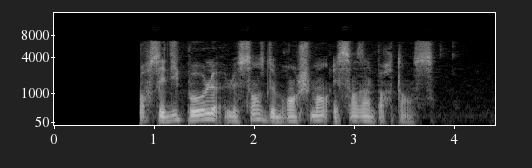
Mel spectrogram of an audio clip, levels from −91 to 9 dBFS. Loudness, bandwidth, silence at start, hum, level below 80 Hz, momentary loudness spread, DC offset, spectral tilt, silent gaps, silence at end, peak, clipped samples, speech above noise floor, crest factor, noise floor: -26 LUFS; 7.2 kHz; 0.85 s; none; -52 dBFS; 11 LU; under 0.1%; -4.5 dB/octave; none; 0.65 s; -8 dBFS; under 0.1%; 41 dB; 18 dB; -66 dBFS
